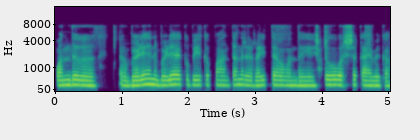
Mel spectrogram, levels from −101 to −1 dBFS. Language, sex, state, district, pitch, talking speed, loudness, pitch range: Kannada, female, Karnataka, Dharwad, 180 Hz, 130 wpm, -20 LUFS, 170-190 Hz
